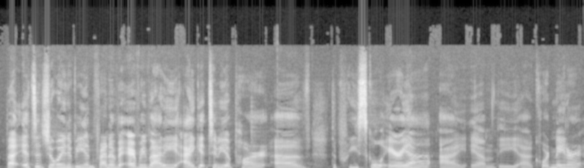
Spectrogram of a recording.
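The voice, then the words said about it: Hoarse, breaking voice. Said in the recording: “I am getting over laryngitis, so my voice is breaking”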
